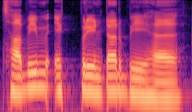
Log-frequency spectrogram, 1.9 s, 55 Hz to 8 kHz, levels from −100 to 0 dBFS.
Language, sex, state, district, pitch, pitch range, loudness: Hindi, male, Jharkhand, Garhwa, 135 Hz, 115-140 Hz, -17 LUFS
